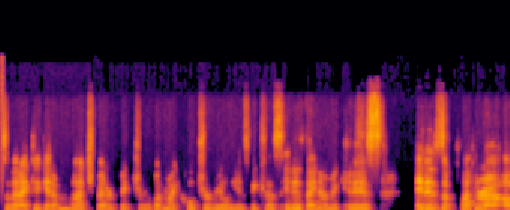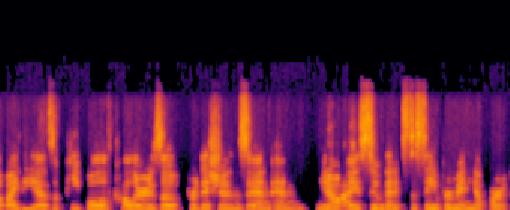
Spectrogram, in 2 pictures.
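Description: Encouraging woman podcast host, lowish voice. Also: fairly even intonation, moderate pace, darkish tone. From Ecuador. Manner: encouraging, affirming. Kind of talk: conversational interviewing.

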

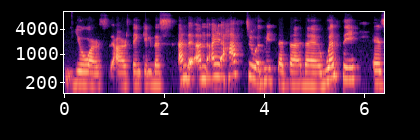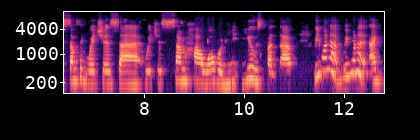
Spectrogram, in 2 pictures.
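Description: A woman from Estonia with an Estonian accent, answering as an interview guest in a halting, conversational way with frequent pauses and repeated words. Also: mid-range voice, muffled recording.

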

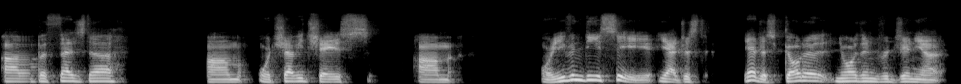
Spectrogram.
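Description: A man with an American accent speaks as a guest in a casual conversation. His voice is of average pitch. He rambles, halts and often leaves a thought hanging before picking up the next. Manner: halting, rambling, frequently trailing off. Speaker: podcast guest. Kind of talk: casual chat.

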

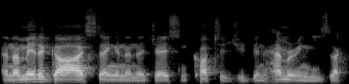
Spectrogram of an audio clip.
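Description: A middle-aged man from Zimbabwe with a fairly low voice, talking as a guest. He rambles through his stories, correcting himself and filling pauses as he goes. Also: fairly even intonation, a bit bright. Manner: rambling, self-correcting, lots of fillers. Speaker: podcast guest. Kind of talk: casual storytelling interview.

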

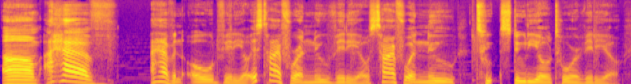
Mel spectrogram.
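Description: A man with a fairly low voice hosts a casual Q&A livestream as a music producer. His delivery is informal and slangy, like easy conversation. The sound is close and dry, with faint music underneath. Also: very animated, measured pace, no room sound. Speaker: podcast host and music producer.

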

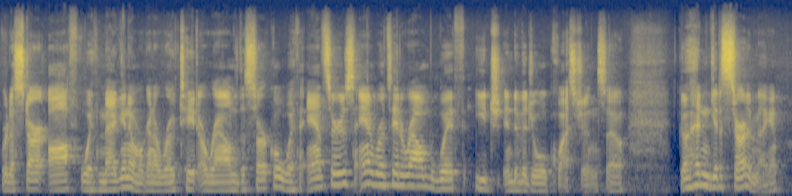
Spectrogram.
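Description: A man's voice: mid-range voice, quick pace. A man in his twenties from the US South, casually introducing an episode of a friends' podcast with easygoing fillers. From born in Georgia, raised in Tennessee. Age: 20s. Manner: relaxed, with many fillers. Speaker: podcast host.

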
